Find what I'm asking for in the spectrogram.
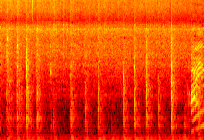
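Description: Sausage frying in a pan for a breakfast casserole, a steady close sizzle broken by repeated scraping stirs of a utensil, a dozen or so strokes, with a brief metallic clatter near the end.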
